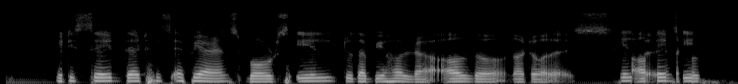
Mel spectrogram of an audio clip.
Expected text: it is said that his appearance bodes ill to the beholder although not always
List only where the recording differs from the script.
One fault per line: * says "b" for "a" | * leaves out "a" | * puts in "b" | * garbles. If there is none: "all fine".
* garbles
